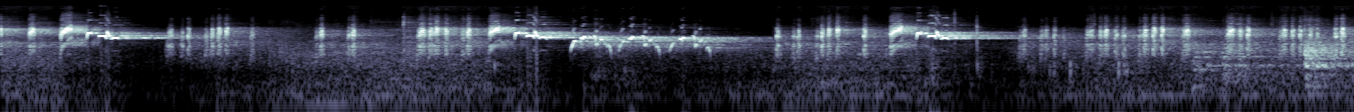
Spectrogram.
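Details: Indonesian bulbul singing in bursts: scratchy chirping phrases alternate with long level whistled trills, broken by short pauses over about ten seconds.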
